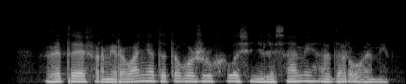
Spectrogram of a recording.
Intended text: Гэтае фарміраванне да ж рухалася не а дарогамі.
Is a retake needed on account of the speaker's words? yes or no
yes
